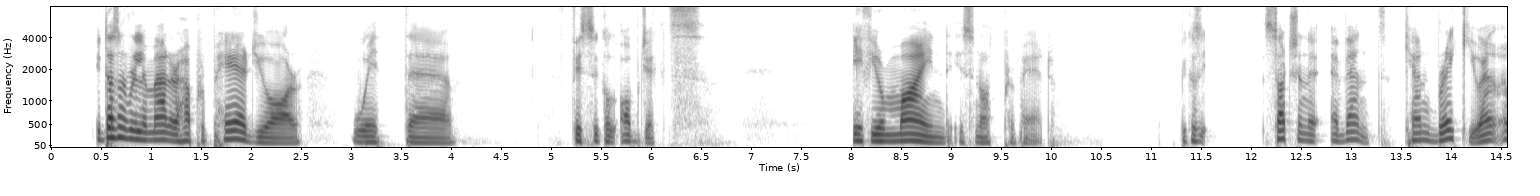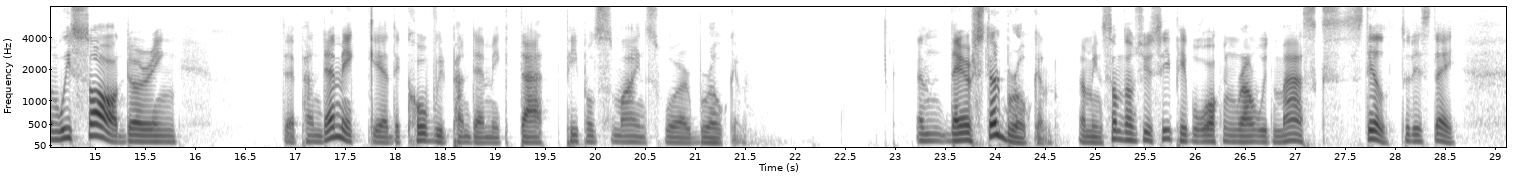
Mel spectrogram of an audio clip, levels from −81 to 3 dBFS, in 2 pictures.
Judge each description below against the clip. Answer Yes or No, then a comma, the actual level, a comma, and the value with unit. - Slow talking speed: Yes, slow, 130 wpm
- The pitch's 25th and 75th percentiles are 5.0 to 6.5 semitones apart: Yes, average, 5.3 semitones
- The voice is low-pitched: Yes, low, 130 Hz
